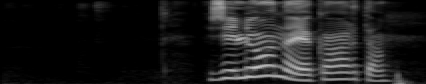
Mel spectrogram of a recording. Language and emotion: Russian, neutral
